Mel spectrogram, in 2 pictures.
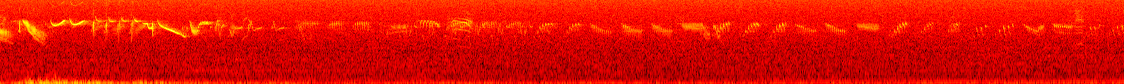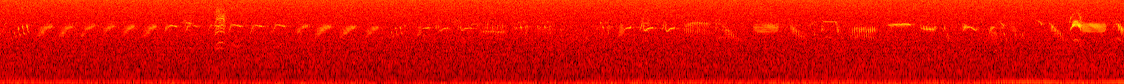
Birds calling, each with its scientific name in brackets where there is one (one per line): Hawaii Amakihi (Chlorodrepanis virens)
Eurasian Skylark (Alauda arvensis)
